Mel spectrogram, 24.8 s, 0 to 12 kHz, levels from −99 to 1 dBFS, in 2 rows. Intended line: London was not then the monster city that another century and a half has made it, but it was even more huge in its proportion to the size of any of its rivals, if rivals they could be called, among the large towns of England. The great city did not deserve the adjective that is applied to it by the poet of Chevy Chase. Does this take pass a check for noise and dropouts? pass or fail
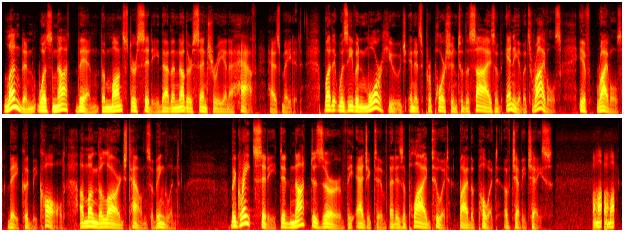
fail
